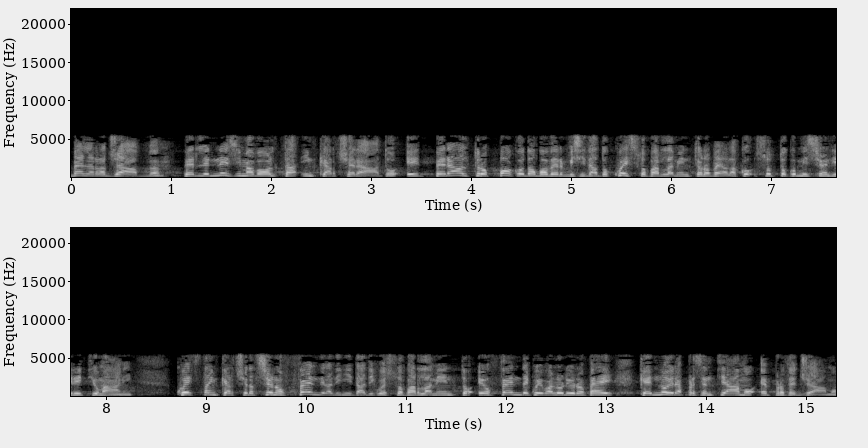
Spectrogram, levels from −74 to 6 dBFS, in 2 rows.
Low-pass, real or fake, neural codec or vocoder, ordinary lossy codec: 5.4 kHz; real; none; none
